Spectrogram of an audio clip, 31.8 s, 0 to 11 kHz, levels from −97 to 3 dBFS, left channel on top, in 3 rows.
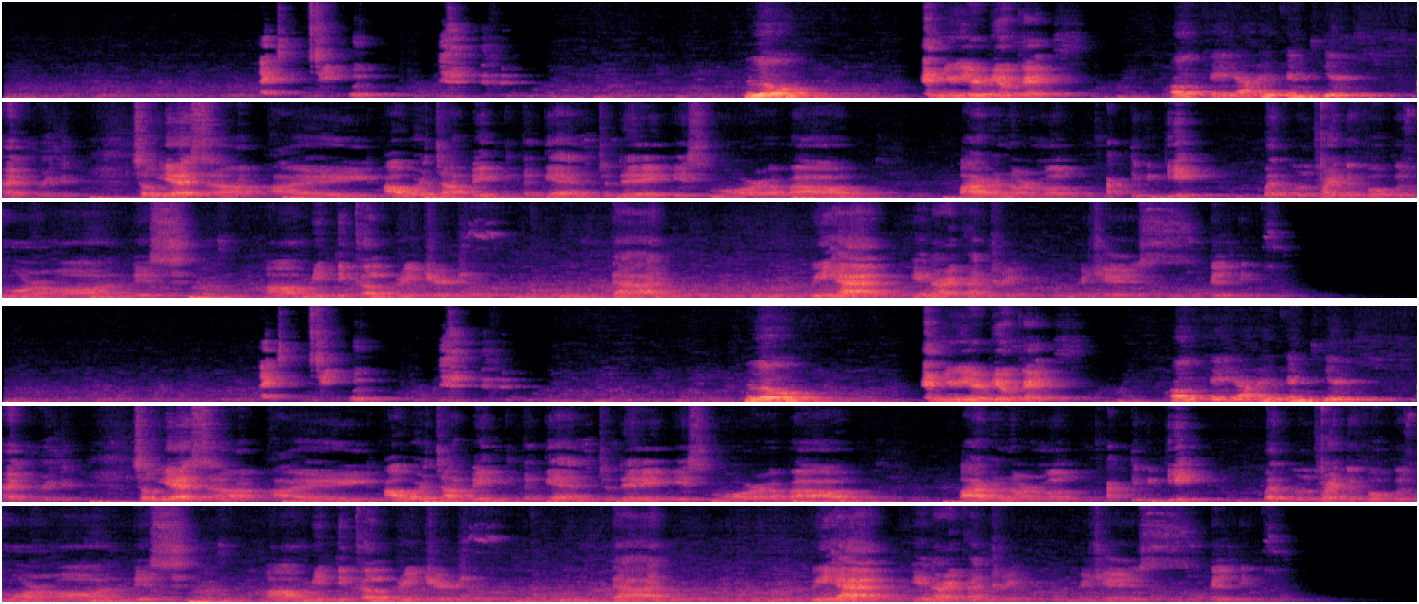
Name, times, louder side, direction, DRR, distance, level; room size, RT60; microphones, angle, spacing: voice 1, 0.4-0.8 1.6-1.8 4.1-4.2 4.4-4.6 5.0-6.5 8.4-8.5 8.7-10.3 21.1-21.5 22.0-23.9 24.2-27.5 28.2-30.2, left 2 dB, 5° left, -3 dB, 0.4 m, -32 dB
voice 2, 2.3-2.7 3.3-3.8 6.9-7.8 10.6-14.3 14.5-16.9 17.8-18.6 19.1-19.5 20.1-22.6 23.2-24.7 25.8-26.2 27.2-28.8 29.3-30.6, equal, 20° left, -3 dB, 1.1 m, -33 dB
6.0 x 2.4 x 3.5 m, 0.86 s
head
